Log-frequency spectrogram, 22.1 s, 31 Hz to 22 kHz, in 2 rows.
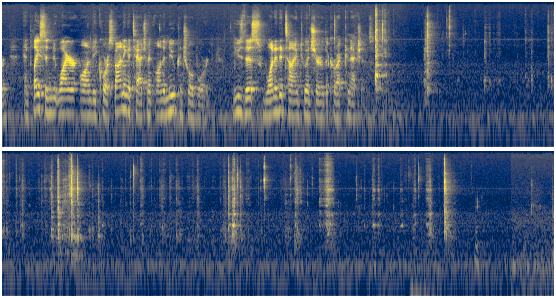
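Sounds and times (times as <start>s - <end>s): low steady hum: 0.0s - 22.0s
wire terminals clicking: 6.5s - 20.2s.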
